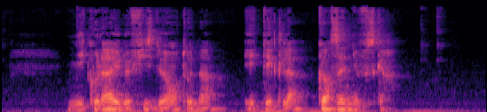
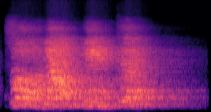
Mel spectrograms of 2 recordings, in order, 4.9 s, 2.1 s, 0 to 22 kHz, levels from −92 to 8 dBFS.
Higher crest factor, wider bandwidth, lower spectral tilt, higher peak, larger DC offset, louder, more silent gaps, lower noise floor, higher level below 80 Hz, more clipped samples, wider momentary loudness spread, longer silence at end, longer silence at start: about the same, 20 dB vs 18 dB; second, 17 kHz vs over 20 kHz; first, -5 dB/octave vs -1.5 dB/octave; about the same, -4 dBFS vs -2 dBFS; neither; second, -24 LUFS vs -18 LUFS; neither; first, -54 dBFS vs -40 dBFS; first, -42 dBFS vs -84 dBFS; neither; first, 13 LU vs 10 LU; first, 0.45 s vs 0.25 s; first, 0.7 s vs 0.1 s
